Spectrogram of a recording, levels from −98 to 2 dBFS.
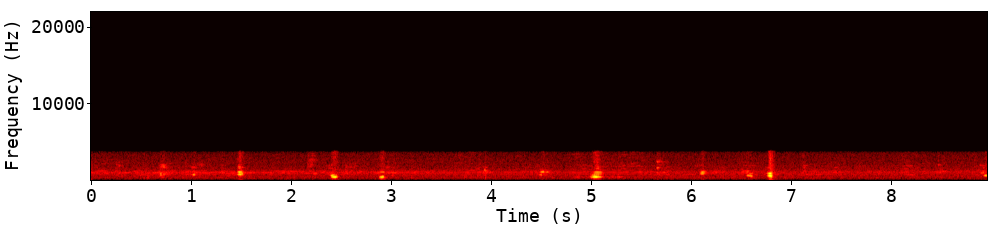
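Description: From start to end, the speech passes through a Bluetooth CVSD headset codec, and the damage is plainly audible. The line is narrow, roughly 250 Hz to 3.7 kHz, so the sound is thin and muffled. The coder sends one bit per sample, stepping up or down, which fits a 64 kbit/s CVSD link. Loud high sounds outrun the step and distort. S sounds turn scratchy, and a granular hiss sits under the speech, with room noise about 24 dB below the speech.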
